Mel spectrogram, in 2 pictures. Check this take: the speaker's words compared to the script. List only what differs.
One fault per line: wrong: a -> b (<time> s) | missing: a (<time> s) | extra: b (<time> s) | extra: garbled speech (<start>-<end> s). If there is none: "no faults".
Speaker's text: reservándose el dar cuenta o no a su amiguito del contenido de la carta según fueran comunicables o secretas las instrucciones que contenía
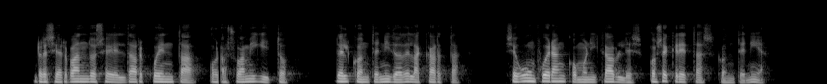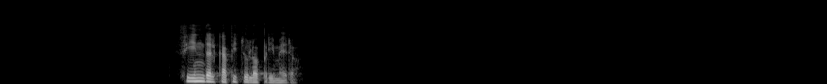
missing: no (2.2 s)
missing: las instrucciones que (7.2 s)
